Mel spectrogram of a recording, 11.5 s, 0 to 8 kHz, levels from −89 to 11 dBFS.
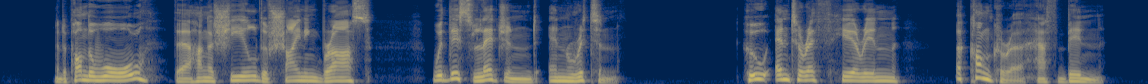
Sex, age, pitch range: male, 50-69, 105-140 Hz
